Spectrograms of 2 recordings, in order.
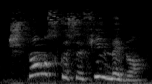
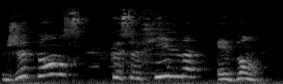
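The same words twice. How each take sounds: First: The e of je is dropped. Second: The e of je is pronounced.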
